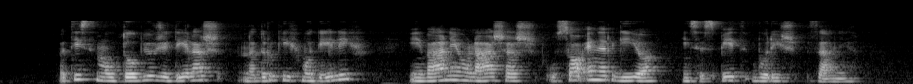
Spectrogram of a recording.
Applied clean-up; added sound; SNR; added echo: none; none; none; none.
